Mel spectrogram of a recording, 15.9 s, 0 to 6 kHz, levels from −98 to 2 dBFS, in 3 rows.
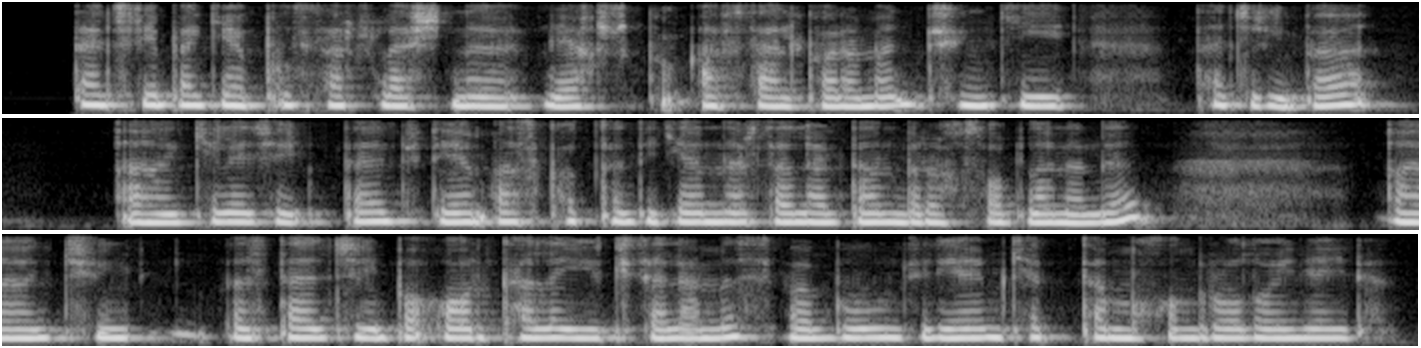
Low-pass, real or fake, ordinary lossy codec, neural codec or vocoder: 5.4 kHz; fake; none; codec, 16 kHz, 4 kbps, FunCodec, trained on Chinese and English, 50 frames a second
